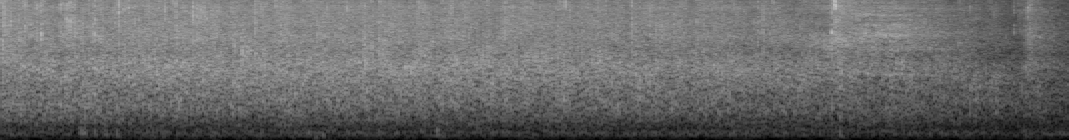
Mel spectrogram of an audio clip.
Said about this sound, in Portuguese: dá uma salva de palmas para você mesmo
